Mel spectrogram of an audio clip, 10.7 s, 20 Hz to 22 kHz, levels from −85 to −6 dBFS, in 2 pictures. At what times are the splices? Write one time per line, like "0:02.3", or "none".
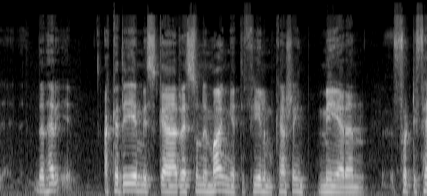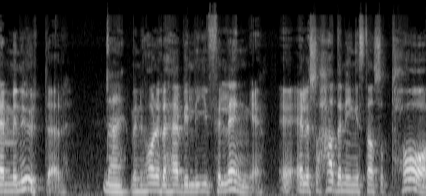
0:03.9
0:07.4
